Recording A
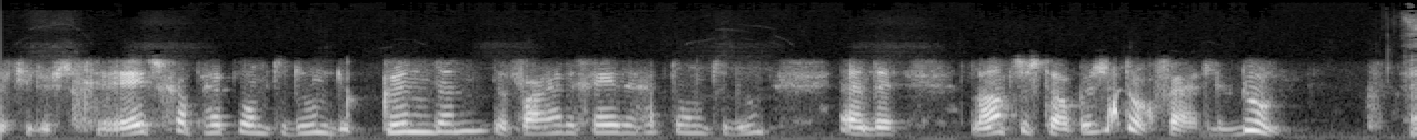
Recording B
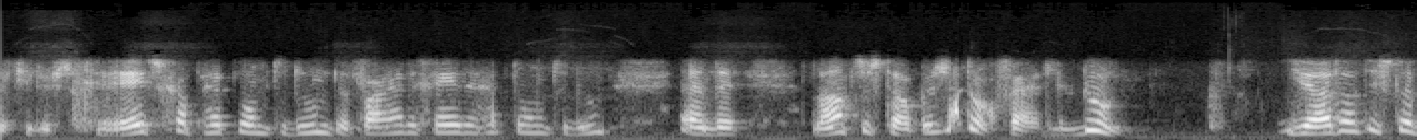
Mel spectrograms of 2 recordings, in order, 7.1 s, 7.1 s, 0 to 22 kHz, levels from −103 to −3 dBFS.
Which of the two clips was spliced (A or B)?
B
